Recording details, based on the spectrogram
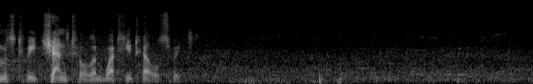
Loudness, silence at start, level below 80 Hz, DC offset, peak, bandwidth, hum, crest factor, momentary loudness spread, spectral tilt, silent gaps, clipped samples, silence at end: -30 LUFS; 0 s; -66 dBFS; under 0.1%; -4 dBFS; over 20 kHz; none; 32 dB; 24 LU; -3 dB/octave; none; under 0.1%; 0 s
